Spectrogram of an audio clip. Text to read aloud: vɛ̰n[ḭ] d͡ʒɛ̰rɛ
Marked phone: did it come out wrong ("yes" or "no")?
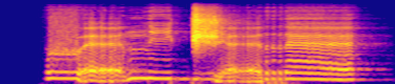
yes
